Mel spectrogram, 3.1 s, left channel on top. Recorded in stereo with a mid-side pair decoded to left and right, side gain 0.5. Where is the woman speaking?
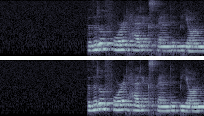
40° right, 0.5 m.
